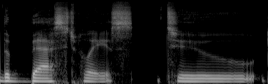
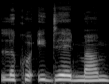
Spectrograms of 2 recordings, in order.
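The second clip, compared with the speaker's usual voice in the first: put-on British accent, higher pitched and louder; 6 semitones higher, 6 dB louder than usual. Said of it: "in her British accent".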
